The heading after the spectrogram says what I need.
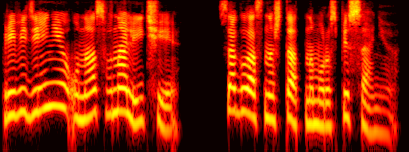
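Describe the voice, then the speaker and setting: A woman voicing a blunt, dry-humored woman cemetery keeper, speaking flatly and curtly. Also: on the high side, normal speed, dry recording, voice pushed up, close to an everyday voice. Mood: deadpan. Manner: flat, bored, curt.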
